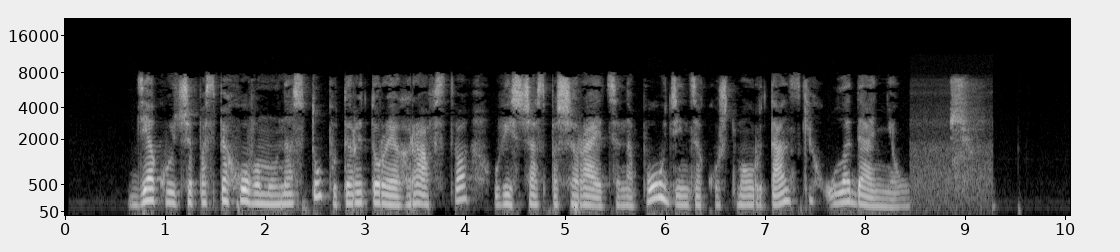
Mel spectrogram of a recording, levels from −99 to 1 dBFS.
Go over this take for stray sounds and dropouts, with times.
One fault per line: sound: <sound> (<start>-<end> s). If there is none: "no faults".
sound: sneeze (8.8-9.2 s)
